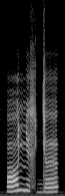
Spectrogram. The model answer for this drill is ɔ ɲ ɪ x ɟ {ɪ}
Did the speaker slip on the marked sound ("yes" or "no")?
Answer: yes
